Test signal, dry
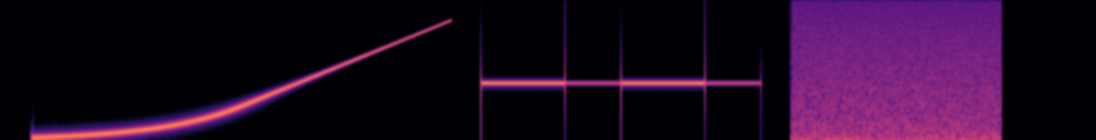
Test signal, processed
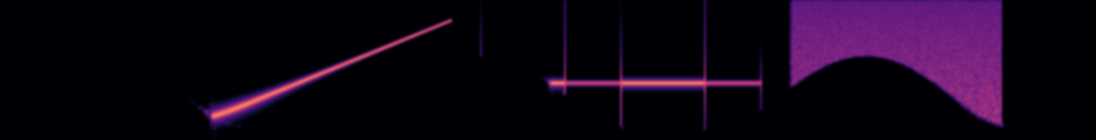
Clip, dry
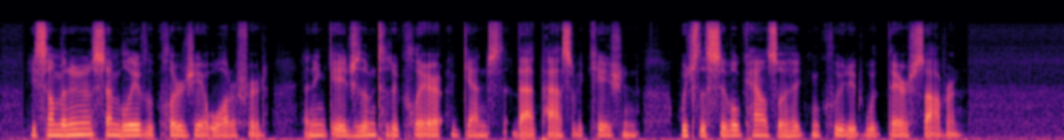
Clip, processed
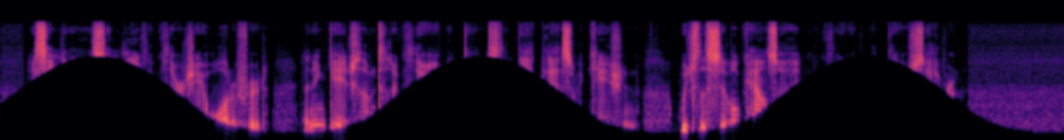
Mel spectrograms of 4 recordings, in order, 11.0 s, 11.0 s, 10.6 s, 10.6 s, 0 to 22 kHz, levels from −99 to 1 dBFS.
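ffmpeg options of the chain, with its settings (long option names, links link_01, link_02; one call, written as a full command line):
ffmpeg -i in.wav -af "afftfilt=real='re*gte(b*sr/1024,270*pow(4300/270,0.5+0.5*sin(2*PI*0.26*pts/sr)))':imag='im*gte(b*sr/1024,270*pow(4300/270,0.5+0.5*sin(2*PI*0.26*pts/sr)))':win_size=1024:overlap=0.75,volume=1dB" out.wav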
